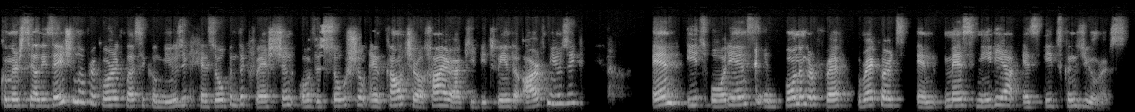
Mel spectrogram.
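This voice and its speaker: Higher-pitched woman reading an academic paper, echoey. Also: darkish tone. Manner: halting delivery, stumbling over words and restarting them. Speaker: academic presenter at a symposium. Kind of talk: scripted academic paper read aloud.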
